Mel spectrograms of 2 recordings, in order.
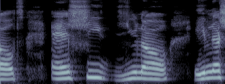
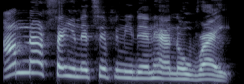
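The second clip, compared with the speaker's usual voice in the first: ordinary delivery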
